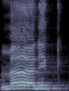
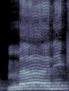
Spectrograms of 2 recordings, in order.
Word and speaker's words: مالك: وجل مالك طبعا ا البعض ينطق خطا فيقول مالك ويسكنها مثلما نطقت هكذا وده خطا البعض يا احبابنا ينطق فيقول مالك يوم الدين فيولد من الكسر ياء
